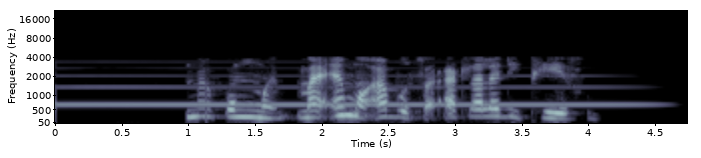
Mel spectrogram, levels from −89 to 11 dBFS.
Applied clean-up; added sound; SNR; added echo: none; Wind instrument, woodwind instrument; 13 dB; none.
